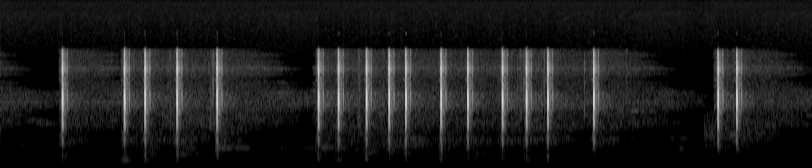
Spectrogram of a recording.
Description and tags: Typing sounds on iphone
message, cell, iphone, text, sms, phone, mobile, typing, telephone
